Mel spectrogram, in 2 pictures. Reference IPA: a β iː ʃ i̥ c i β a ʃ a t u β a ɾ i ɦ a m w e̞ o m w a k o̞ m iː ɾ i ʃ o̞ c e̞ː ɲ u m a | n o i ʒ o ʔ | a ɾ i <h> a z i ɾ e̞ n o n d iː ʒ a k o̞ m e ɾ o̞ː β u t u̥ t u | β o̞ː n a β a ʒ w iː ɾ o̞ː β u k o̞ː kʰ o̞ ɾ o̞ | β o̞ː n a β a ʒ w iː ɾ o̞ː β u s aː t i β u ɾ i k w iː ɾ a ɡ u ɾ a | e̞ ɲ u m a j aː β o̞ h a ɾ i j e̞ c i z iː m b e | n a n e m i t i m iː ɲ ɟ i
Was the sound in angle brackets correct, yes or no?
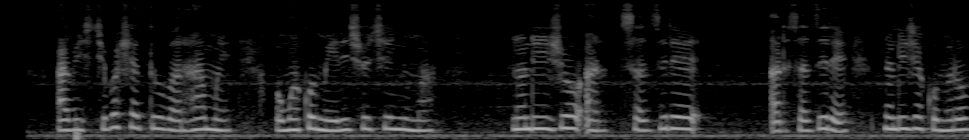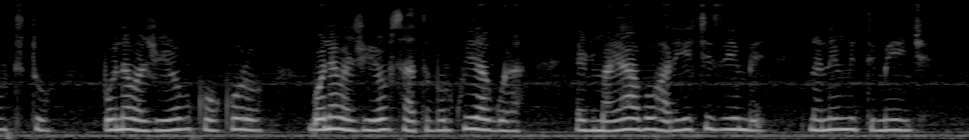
no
